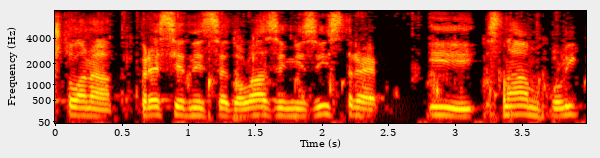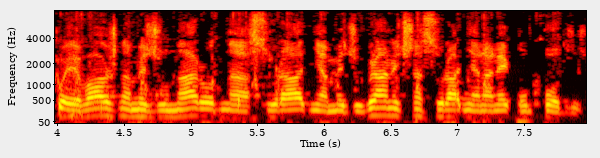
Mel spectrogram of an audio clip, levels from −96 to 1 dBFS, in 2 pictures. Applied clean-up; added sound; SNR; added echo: classical method spectral subtraction.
